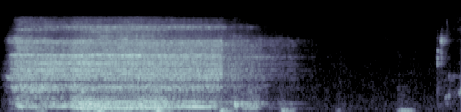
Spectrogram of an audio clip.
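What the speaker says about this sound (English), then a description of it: "take a nice deep breath in and exhale" A deep breath drawn in and then let out in a long, breathy sigh during a pranayama meditation session. It is close and clear, followed by a few soft clicks and breaths, with no talk.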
